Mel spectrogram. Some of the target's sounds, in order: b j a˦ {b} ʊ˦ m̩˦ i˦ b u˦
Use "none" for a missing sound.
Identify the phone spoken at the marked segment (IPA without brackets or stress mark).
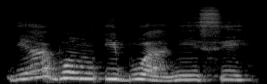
b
